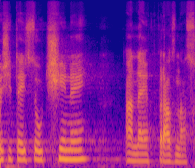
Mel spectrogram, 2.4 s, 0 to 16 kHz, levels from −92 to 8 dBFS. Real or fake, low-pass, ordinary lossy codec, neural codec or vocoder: fake; 14.4 kHz; Opus, 32 kbps; vocoder, 48 kHz, 128 mel bands, Vocos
